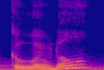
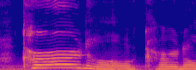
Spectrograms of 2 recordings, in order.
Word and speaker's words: colonel: Colonel. I always need to think about popcorn when I say this word. Colonel. Not colonel. Even though it's spelt clearly as colonel. Where's the R?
